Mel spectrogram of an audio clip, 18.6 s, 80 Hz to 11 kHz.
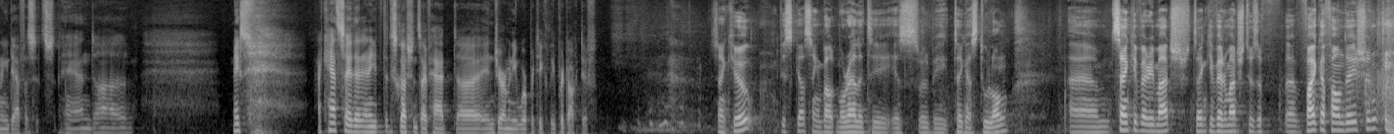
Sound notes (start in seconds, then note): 8.3 audience laughing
